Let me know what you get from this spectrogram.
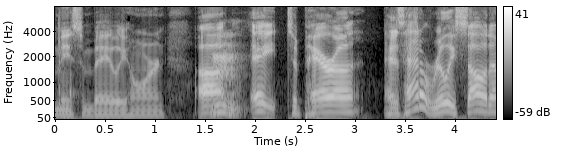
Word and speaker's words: Tepera: They also got Ryan Tepera. It was a rental. Is that how you say it? Tepera? – Yeah.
